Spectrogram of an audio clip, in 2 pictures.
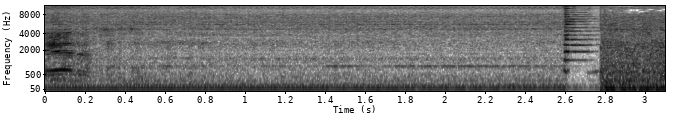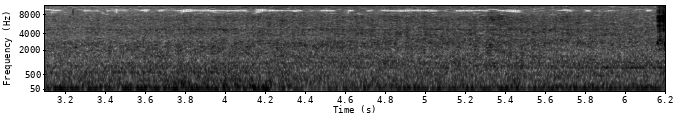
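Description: Truck engine running steadily, heard from inside the cab, with a faint held horn note for about a second. About three seconds in, the sound cuts abruptly to louder, rougher street traffic noise.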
